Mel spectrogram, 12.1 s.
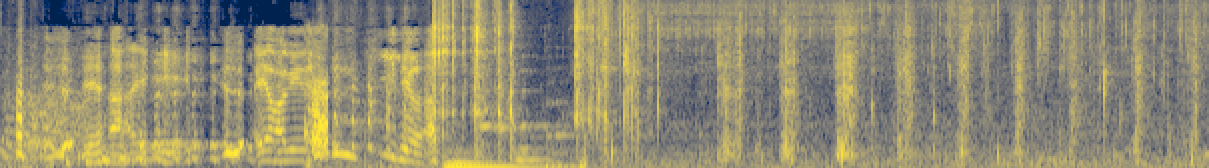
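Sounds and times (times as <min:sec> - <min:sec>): crunchy chewing: 0:04.3 - 0:12.0.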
